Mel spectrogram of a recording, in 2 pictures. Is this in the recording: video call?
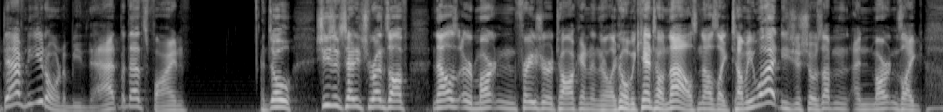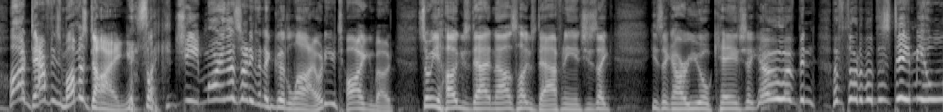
no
